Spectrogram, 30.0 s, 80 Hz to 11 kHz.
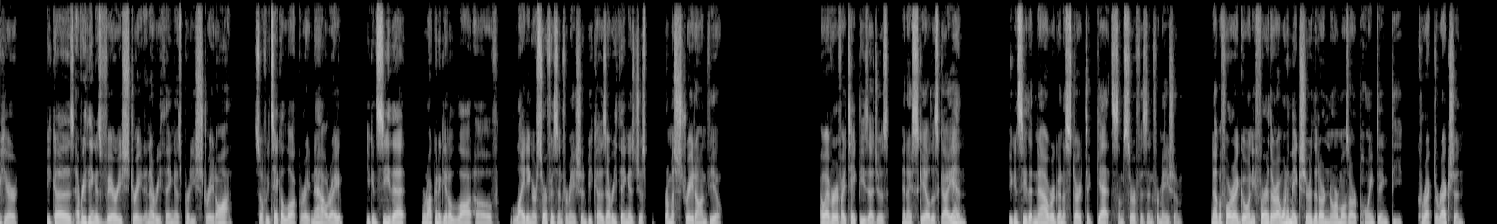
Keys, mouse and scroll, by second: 4.3 KP_7, 5.5 Tab, 6.5 alt+a, 15.1 middle click, 16.1 Tab, 17.9 s.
